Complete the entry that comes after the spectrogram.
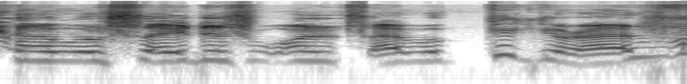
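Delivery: high-pitched, helpless laughing threat; cracking up mid-threat, voice shooting way up; losing it laughing. Real, not acted. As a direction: wheeze out the threat through real laughter. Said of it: "[name]'s losing it".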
